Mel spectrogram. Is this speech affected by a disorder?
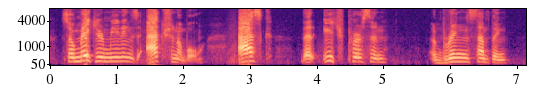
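Yes: cerebral palsy.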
